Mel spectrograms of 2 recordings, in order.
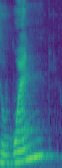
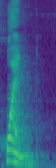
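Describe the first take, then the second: First: The word begins with a plain w sound. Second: The word begins with a breathy hw sound.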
